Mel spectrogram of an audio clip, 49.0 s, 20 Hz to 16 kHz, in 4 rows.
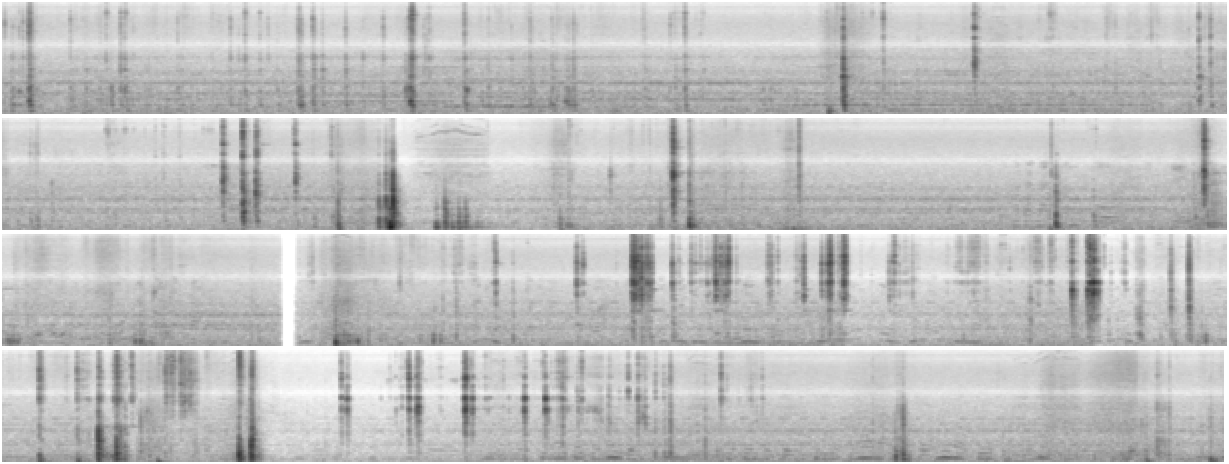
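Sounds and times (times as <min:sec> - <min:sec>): tools and metal parts clicking: 0:30.2 - 0:35.7, 0:37.9 - 0:38.8, 0:40.2 - 0:44.4.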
